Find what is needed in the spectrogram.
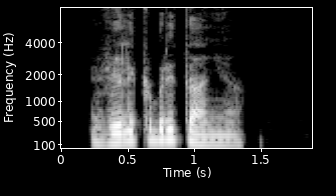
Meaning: Great Britain (a large island (sometimes also including some of the surrounding smaller islands) off the north-west coast of Western Europe, made up of England, Scotland, and Wales)
- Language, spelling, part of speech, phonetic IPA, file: Russian, Великобритания, proper noun, [vʲɪlʲɪkəbrʲɪˈtanʲɪjə], Ru-Великобритания.ogg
